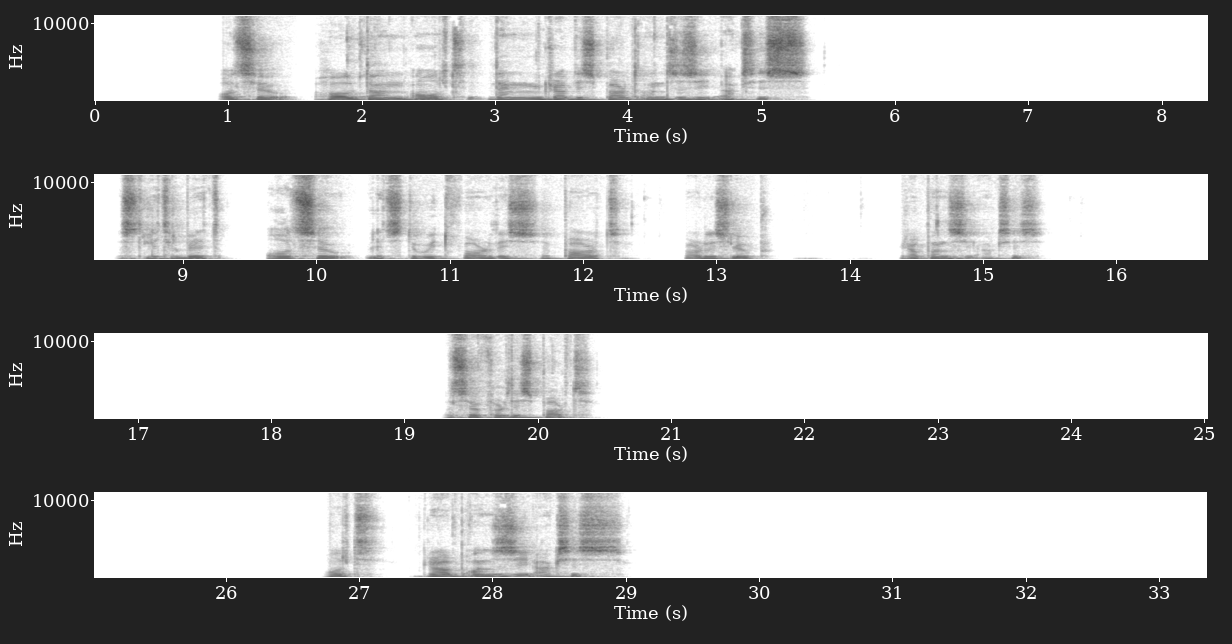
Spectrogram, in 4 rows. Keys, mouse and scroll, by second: 1.9 alt+click, 3.3 g, 3.9 z, 7.9 click, 12.5 alt+click, 13.5 g, 14.0 z, 15.7 click, 19.7 g, 20.3 z, 23.9 click, 27.3 g, 27.8 z, 31.7 click.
